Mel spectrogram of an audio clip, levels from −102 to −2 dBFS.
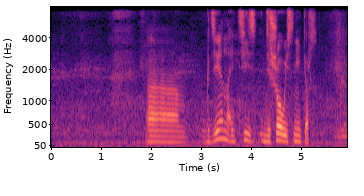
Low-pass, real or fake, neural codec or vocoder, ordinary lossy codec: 7.2 kHz; real; none; Opus, 32 kbps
